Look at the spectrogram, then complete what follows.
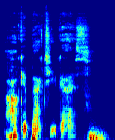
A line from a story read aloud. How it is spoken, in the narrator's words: whispered to himself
